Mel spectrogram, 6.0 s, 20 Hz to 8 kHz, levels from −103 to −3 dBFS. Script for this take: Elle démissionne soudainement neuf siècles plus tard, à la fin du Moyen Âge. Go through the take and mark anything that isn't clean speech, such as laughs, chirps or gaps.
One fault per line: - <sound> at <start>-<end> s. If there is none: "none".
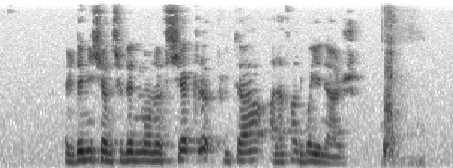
- bark at 5.1-5.7 s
